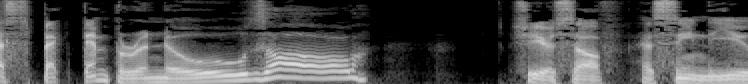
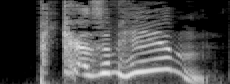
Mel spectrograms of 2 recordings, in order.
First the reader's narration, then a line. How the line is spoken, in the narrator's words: the madman cackles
